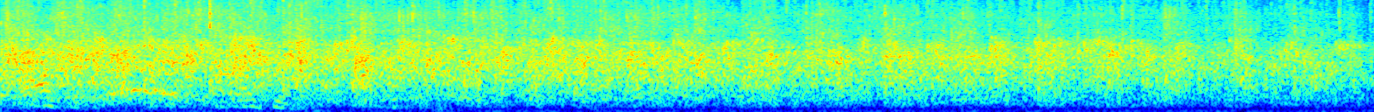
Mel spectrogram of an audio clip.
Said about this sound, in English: Let's hear a big round of applause for this brilliant, brilliant gentleman. Thank you. Thank you very much.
